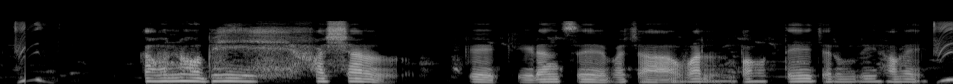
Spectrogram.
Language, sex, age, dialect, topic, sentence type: Bhojpuri, male, 25-30, Northern, agriculture, statement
